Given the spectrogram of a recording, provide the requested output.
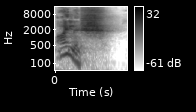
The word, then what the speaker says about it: Eilis: It is the story of Eilish. – Say my name again? – Eilish. – Eilish. – E-I-L-I-S.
